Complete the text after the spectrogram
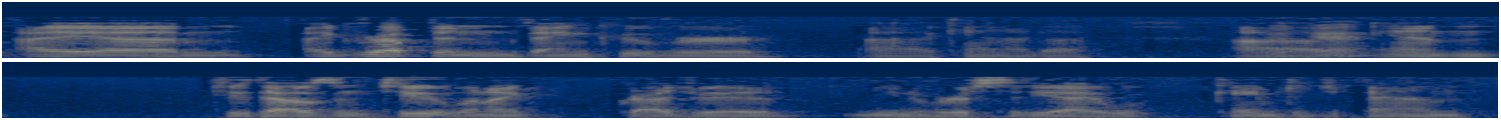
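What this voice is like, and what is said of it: North American English accent. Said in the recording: “you're originally from the States based on your accent?... I'm from Canada.”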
